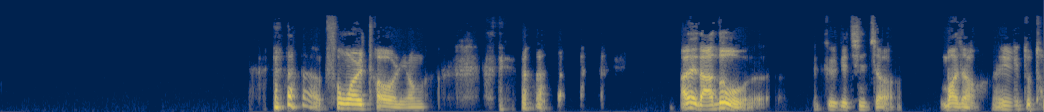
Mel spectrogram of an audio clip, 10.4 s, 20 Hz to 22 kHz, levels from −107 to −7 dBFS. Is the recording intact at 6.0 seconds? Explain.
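Yes, at 6.0 seconds the speech carries on cleanly with no dropout, click, distortion or other fault to be heard.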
